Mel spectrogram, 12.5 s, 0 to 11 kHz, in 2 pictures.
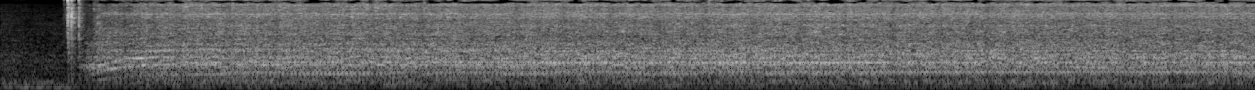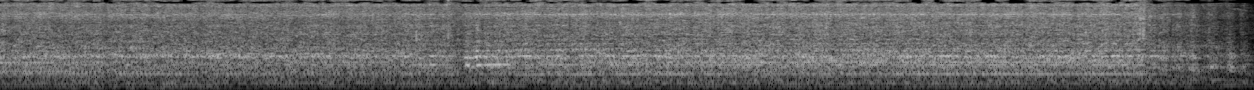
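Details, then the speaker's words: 1950 Ford flathead V8 truck after sitting about 40 years, freed with PB Blaster, starter solenoid suspected bad and bypassed with vise grips: steady starter whir as the engine spins evenly for several seconds without binding. Cranks pretty good, good compression. "Oh Lord. She whirls. Pretty good, actually."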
